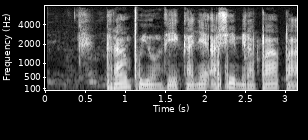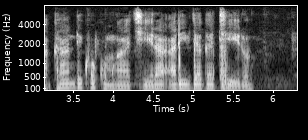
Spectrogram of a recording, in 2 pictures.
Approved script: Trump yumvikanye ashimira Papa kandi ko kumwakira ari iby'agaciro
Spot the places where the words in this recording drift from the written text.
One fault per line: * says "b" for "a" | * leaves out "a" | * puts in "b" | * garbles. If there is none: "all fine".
all fine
